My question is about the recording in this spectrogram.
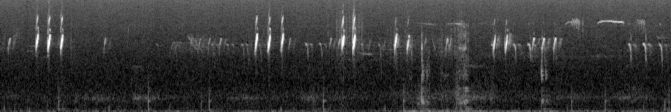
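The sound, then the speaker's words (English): A juvenile bird calls in short, high-pitched bursts, clusters of sharp chirps repeating every second or so over faint background rustle, with no voices. “There's one of the birds captured that sounds just like it.”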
